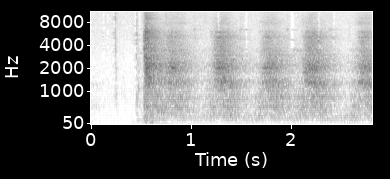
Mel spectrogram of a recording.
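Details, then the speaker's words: Classic Mini MPI after cylinder-head repair for a leak, cranked with fuel pump fuse removed: starter turns the engine over in even pulses about twice a second, no catching or clatter; normal cranking without fuel. "right it seems to crank over normally"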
